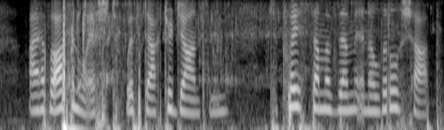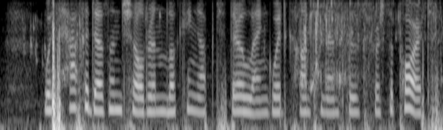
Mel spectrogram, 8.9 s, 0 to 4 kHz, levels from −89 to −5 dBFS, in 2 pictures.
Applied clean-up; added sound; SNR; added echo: none; Liquid; 18 dB; none.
